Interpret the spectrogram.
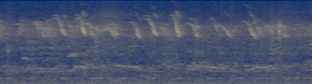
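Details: Pet myna that is trying to learn to speak, giving a run of short, squeaky chirps, about eight in four seconds, over a low steady hum and room noise.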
